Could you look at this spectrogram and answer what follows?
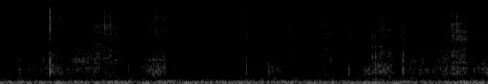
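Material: Canvas.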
